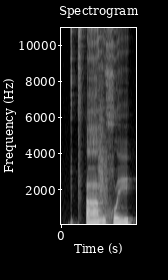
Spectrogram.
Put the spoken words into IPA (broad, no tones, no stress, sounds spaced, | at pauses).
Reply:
t͡sʼ a v χʷ i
